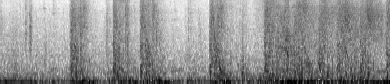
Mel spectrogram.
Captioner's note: gun firing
